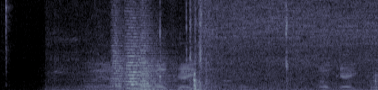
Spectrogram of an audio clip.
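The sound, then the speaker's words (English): A car drives across the Turkey–Syria border, its steady low road rumble starting after a brief silence, with a voice talking over it. “Driving through the border now. No checks at all, just straight through this border”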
